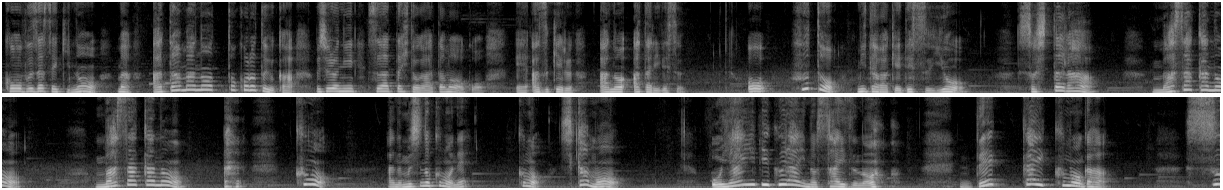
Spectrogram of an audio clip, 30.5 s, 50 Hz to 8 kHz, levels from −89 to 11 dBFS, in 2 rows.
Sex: female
